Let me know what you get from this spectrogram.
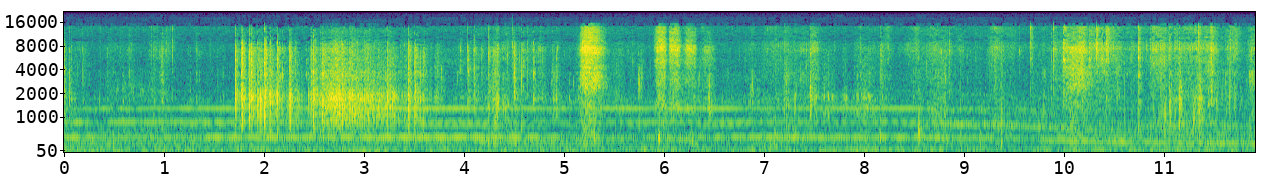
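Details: An air-raid siren holds steady tones that slowly slide downward, over quiet background music and scattered clicks, with no animal calls.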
